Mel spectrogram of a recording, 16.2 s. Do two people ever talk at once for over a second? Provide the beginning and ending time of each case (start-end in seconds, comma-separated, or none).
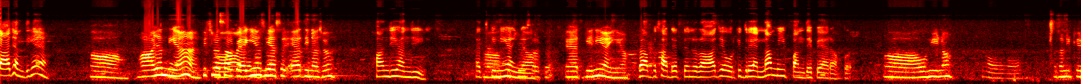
none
